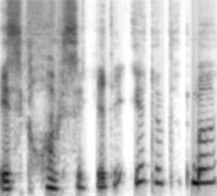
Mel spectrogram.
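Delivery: mock distressed, upset, very high-pitched voice. Retelling a daughter's bad news about the candy shop: imitating an upset daughter. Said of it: "She was so upset".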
